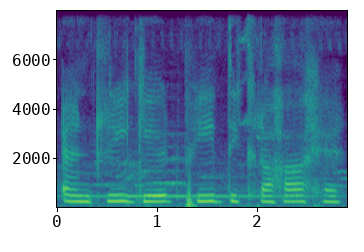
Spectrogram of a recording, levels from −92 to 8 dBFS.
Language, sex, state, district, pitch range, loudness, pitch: Hindi, female, Uttar Pradesh, Lucknow, 235-245 Hz, -17 LUFS, 240 Hz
